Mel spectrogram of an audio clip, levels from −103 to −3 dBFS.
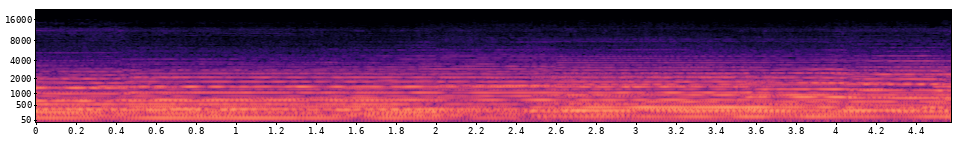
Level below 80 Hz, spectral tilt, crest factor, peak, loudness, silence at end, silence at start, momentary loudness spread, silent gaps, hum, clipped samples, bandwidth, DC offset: -54 dBFS; -8.5 dB/octave; 14 dB; -16 dBFS; -29 LUFS; 0 s; 0 s; 4 LU; none; none; under 0.1%; 11.5 kHz; under 0.1%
